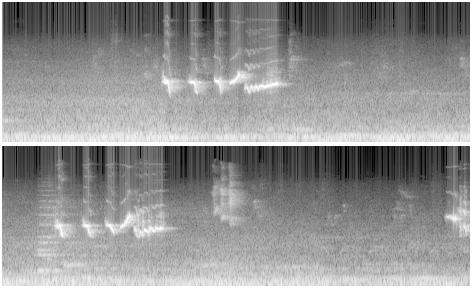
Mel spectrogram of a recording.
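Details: Orange-headed thrush song meant to coax other thrushes into singing: two rapid warbling phrases of zigzagging notes, about four seconds apart, with a few thin high notes afterwards and a faint background hum.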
